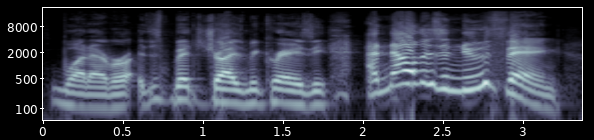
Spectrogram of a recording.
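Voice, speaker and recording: A man's voice: fairly high pitch, wildly swooping pitch, normal speed, bright, forceful tone. A man hosting a podcast, telling casual comic stories in a gossipy, catty, profane way with dramatic emphasis. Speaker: podcast host.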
